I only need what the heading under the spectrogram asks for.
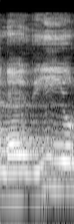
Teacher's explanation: را کو اوپر 2 پیش کی تنوین ہے، را کو پر پڑھیں گے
